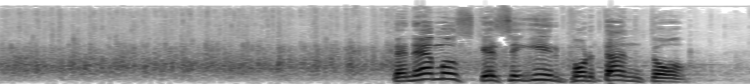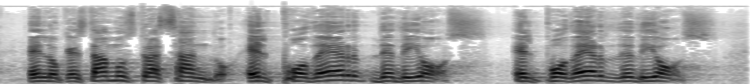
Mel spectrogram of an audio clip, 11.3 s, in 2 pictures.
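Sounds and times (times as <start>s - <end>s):
applause: 0.0s - 6.4s
speech: 3.0s - 5.3s, 5.9s - 11.0s.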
